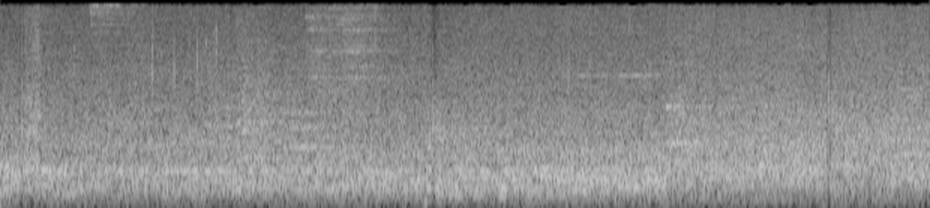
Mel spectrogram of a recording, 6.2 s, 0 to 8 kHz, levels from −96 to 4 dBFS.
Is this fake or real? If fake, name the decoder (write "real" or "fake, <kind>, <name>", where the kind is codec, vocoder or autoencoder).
real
